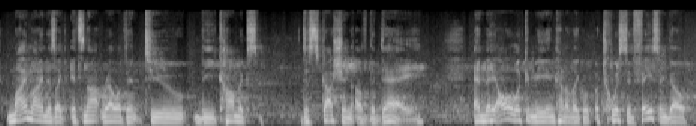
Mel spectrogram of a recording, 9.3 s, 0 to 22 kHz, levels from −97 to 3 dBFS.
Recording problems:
echo of what is said; noticeable; throughout; 90 ms later, 15 dB below the speech
murmuring crowd; faint; throughout; 25 dB below the speech

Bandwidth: 15.5 kHz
